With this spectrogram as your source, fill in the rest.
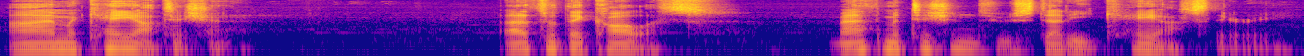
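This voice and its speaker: A man playing a smug, doom-saying chaos mathematician in an audio drama, lecturing with halting emphasis. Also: fairly low pitch, pushed and bright, heavily acted. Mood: introducing himself.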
